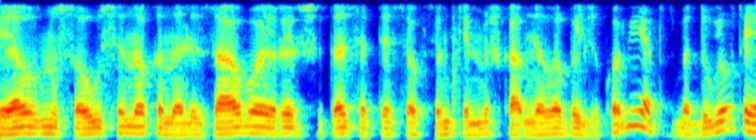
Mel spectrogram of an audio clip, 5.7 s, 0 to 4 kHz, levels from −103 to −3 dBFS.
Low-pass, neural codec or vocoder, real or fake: 3.6 kHz; none; real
